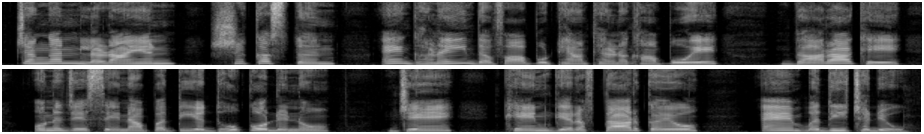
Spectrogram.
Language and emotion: Sindhi, neutral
